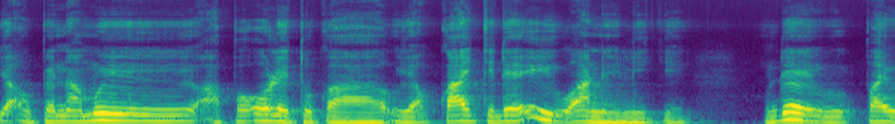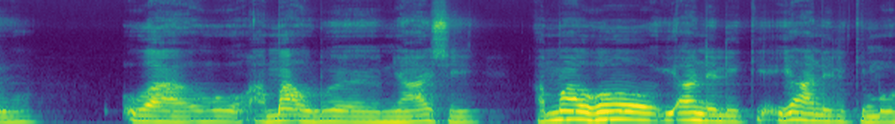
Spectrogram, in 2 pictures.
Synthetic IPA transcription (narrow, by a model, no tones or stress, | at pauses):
jaʔupenamuia̰poolet̪ukaujaukait̪ideiuaneliki | undepaiu | uauamaudueniaisi | amauɦoianelikiianelikimo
